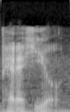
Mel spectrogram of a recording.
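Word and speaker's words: perejil: Spanish word for parsley Dominicans pronounce it pahil with a trilled Spanish R the primary Haitian language however is cray which doesn't use a trilled r so if people struggled to say pahal they were judged to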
